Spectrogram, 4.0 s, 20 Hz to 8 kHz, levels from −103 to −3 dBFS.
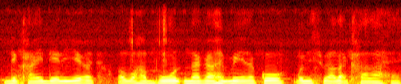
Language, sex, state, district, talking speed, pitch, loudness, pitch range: Hindi, male, Madhya Pradesh, Katni, 225 wpm, 175 Hz, -14 LUFS, 170-180 Hz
